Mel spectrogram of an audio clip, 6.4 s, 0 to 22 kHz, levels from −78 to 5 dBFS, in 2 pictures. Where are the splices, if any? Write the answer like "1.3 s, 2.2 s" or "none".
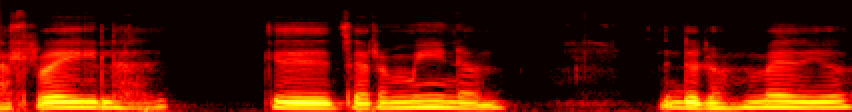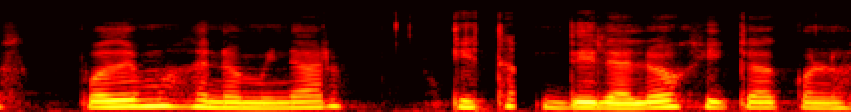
2.5 s, 3.4 s, 4.6 s, 5.1 s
